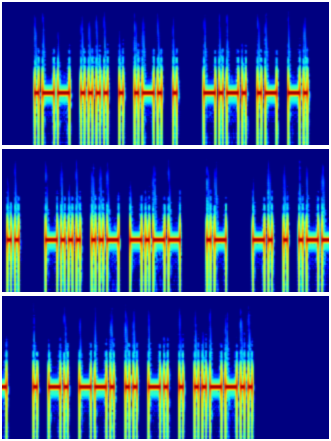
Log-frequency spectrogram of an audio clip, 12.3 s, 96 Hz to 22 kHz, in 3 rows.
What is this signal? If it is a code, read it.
Morse code, heard as a keyed tone, about 25 wpm, 700 Hz. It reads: WHERE CAN I BUY A NEW ENGINE?
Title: Sentences from Top 1500 Words 25wpm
